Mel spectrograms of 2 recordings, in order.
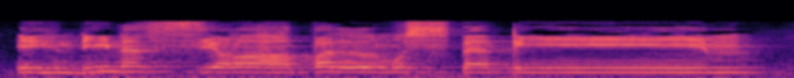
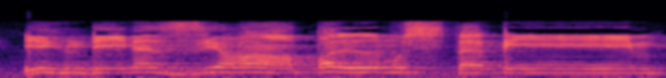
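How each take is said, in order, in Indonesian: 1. Kata sirat diawali dengan S biasa. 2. Kata sirat diawali dengan bunyi Z. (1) "Ada bisa pakai sin, riwayat Qalun" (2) "pakai zai"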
